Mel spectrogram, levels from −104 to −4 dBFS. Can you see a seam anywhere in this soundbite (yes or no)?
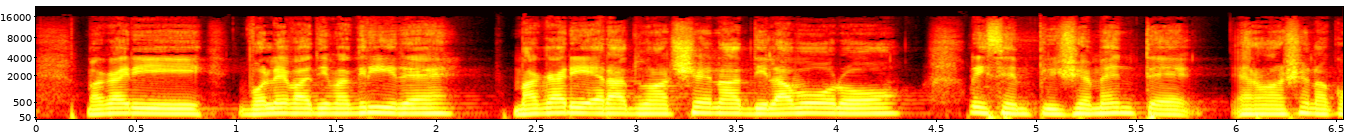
yes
